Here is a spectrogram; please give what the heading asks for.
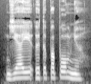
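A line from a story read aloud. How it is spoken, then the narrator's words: Glum promise. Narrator (Russian): уныло пообещал Гамбо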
